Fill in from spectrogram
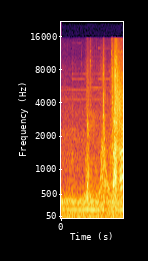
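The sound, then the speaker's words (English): A video game whip crack: two quick swishing lashes followed by a louder, sharp snap with a brief bright tail, all over a low, steady electronic hum, as the whip strikes a spike trap and sets it off. “Okay, if I hit it with my whip, it sets it off.”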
